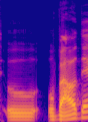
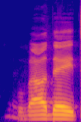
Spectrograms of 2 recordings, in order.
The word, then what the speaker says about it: Uvalde: It was a mass shooting at Uvalde. I think that's how you pronounce it. – Yeah. – Uvalde, Texas.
